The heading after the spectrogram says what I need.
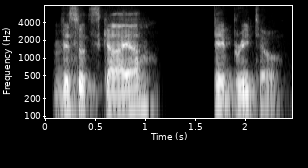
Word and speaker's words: Visotskaya de Brito: Your Honors, I'll introduce my colleague Visotskaya de Brito. She will be handling any questioning of Mr. Neesby. Can you pronounce her last name for me one more time very slowly? Visotskaya de Brito.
